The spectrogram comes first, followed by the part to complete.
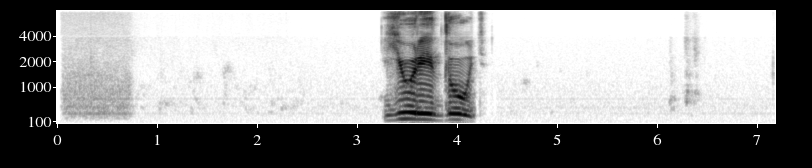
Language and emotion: Russian, neutral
